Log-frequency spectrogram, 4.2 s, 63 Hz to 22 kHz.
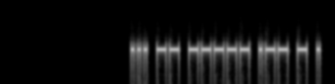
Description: Morse code, heard as a keyed tone, about 30 wpm, 700 Hz. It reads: SM0WTE
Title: DXCC-100 Call Signs - 6 Characters - Repeated 2x - 30wpm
